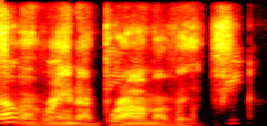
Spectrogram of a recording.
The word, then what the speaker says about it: Marina Abramović: It's Marina Abramović.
